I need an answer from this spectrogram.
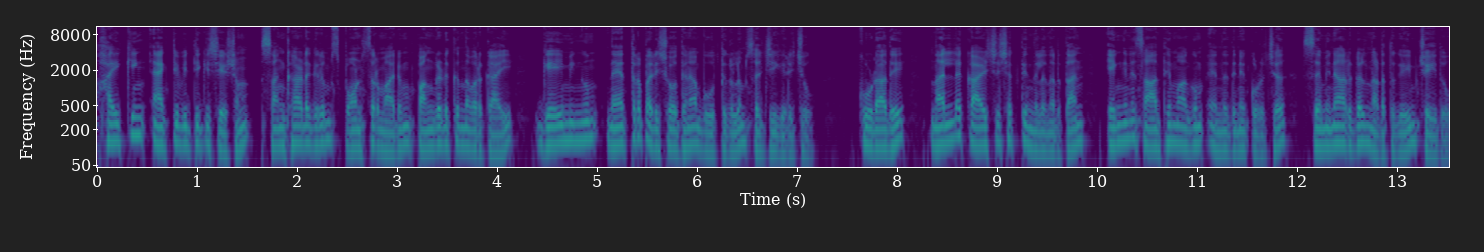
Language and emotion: Malayalam, neutral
